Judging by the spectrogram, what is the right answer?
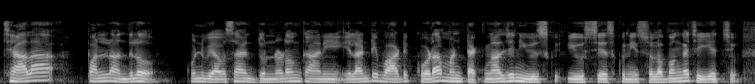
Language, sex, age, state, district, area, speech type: Telugu, male, 18-30, Andhra Pradesh, Palnadu, urban, spontaneous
